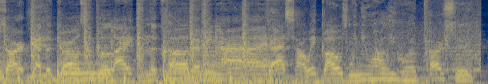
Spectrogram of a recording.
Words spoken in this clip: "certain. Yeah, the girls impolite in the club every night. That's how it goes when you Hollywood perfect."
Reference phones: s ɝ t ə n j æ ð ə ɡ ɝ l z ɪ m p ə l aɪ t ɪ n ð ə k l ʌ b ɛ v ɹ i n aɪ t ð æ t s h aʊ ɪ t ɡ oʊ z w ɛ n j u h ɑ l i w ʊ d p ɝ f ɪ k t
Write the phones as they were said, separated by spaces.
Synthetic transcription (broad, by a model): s t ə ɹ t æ ð ə ɡ ɝ l z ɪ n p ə l aɪ t ɪ n ð ə k ʌ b ɛ v ɹ i n aɪ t ð æ t s h aʊ ɪ t ɡ oʊ z w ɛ n j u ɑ l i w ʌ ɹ p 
